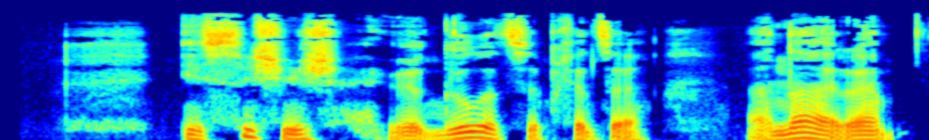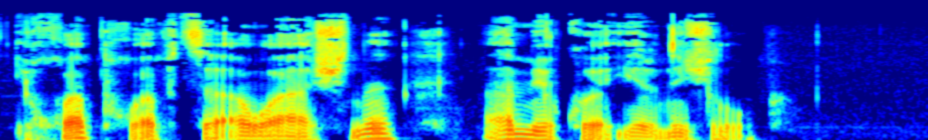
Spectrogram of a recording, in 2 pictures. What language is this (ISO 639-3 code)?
abk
